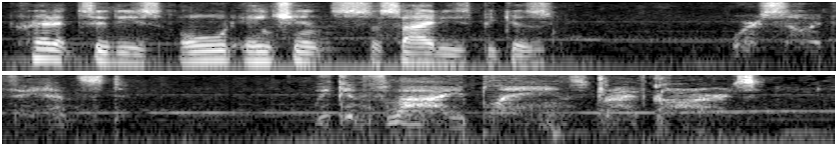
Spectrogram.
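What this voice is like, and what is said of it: Whispering. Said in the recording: “Why am I whispering?”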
